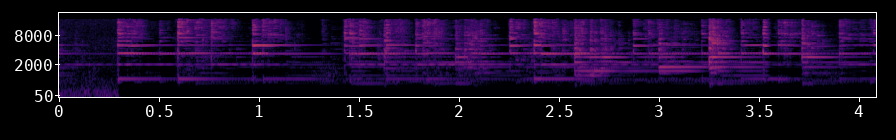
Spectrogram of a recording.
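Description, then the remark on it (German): Cowbells on unseen cows clank and jingle in an irregular, overlapping patter high above Lake Tegernsee, several bells ringing at once as the animals move, with wind. The sound is fairly clear, with no voices. “Als ich aussteige, höre ich nur den Wind und Glocken von Kühen, die nicht zu sehen sind.”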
